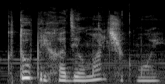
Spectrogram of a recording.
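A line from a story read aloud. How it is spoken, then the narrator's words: Gentle question, mother. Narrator (Russian): ласково спросила мама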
